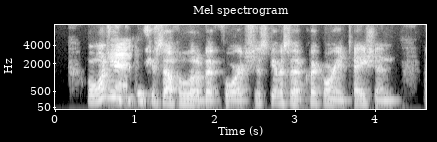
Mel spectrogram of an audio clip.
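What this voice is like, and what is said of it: Slight Southern Kentucky accent. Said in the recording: “I hear that Southern accent you have ... there's a little bit of Kentucky still left in me ... it never really goes away”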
